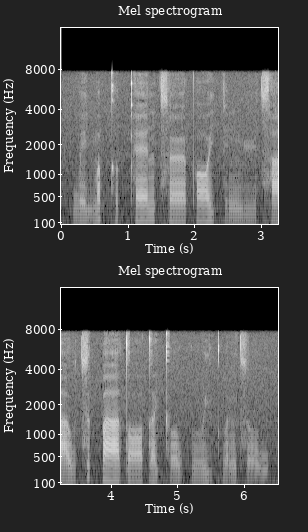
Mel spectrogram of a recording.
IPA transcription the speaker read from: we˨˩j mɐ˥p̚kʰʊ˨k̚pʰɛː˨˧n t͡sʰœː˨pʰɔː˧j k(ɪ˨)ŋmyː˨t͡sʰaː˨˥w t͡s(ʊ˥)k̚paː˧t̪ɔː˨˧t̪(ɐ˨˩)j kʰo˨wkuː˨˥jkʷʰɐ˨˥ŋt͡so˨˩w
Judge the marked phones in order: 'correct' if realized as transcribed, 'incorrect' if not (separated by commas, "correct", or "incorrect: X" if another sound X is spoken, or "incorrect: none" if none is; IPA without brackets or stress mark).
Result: correct, correct, correct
